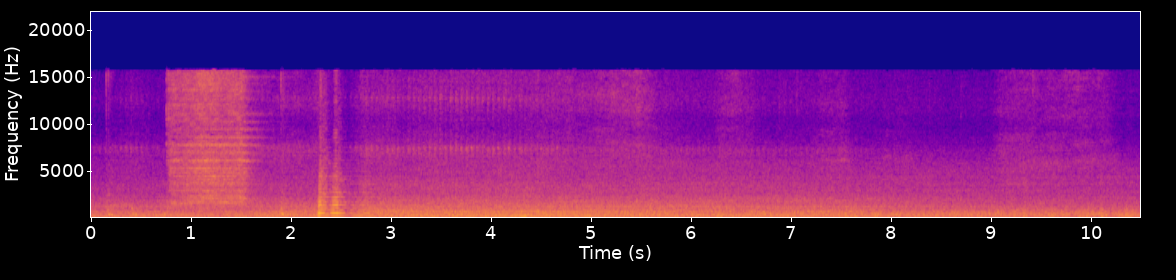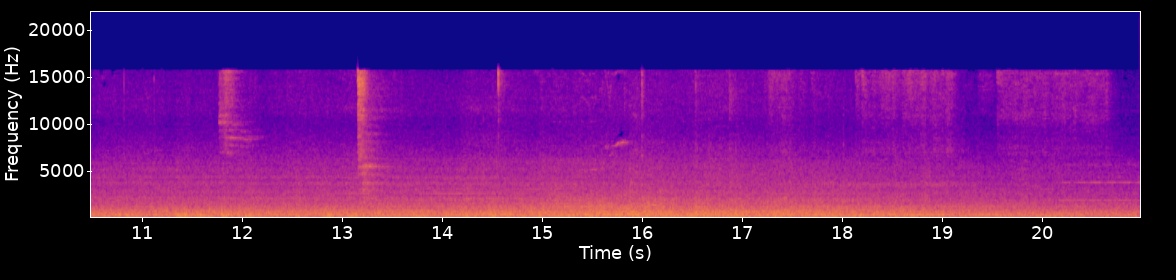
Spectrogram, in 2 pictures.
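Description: GWR InterCity 125 (HST) diesel train sounding its horn twice near the start, a higher note and then a shorter lower one, then running past with a steady rumble of engines and wheels on the rails.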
